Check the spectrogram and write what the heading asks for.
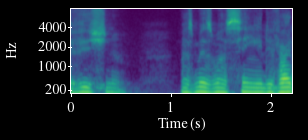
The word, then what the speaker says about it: Vishnu: Somebody speaking, Vishnayo is speaking, somebody speaking, this way, but still Bhagavan never mind. O Senhor Supremo não se incomoda com quem diz Vishnayo, quem não sabe pronunciar o nome de Vishnu, mas mesmo assim Ele vai lhe abençoar.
